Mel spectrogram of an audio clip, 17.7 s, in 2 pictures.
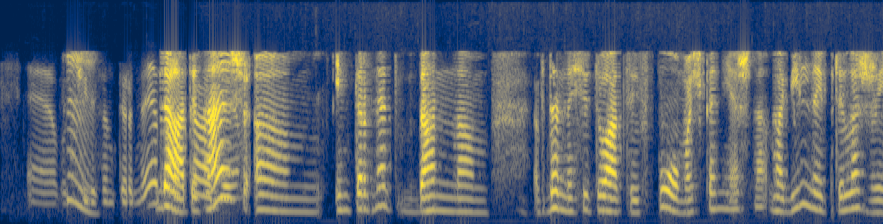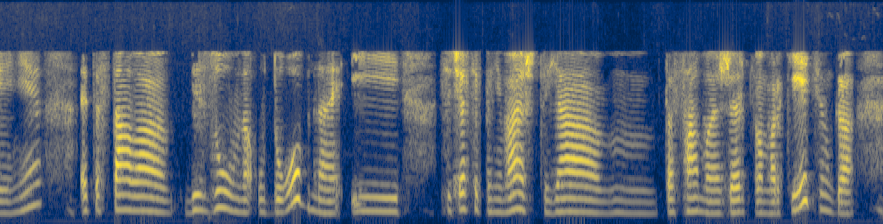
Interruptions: present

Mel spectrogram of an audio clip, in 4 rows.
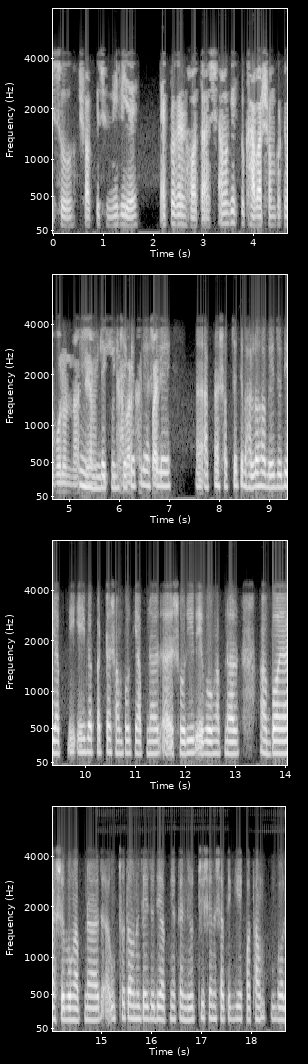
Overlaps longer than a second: present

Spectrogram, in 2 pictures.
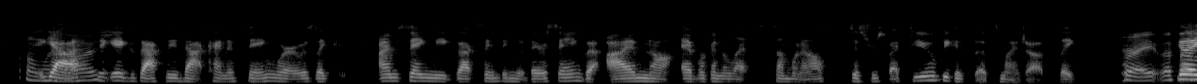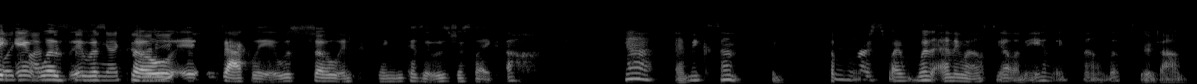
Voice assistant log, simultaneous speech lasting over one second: present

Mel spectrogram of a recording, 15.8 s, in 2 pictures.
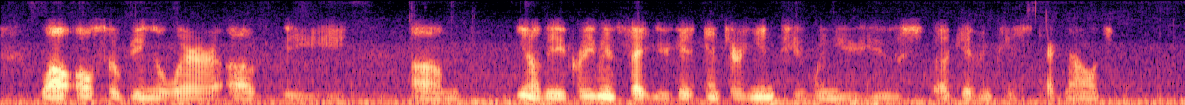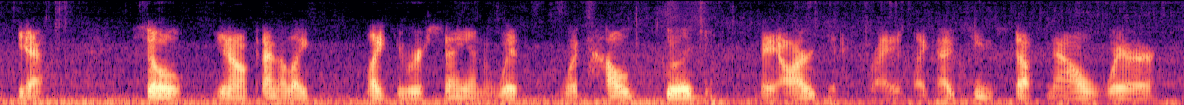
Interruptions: none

